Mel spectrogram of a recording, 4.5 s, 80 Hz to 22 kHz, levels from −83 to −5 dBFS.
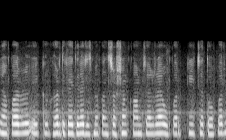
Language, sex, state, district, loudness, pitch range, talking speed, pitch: Hindi, male, Uttarakhand, Tehri Garhwal, -16 LUFS, 220-230 Hz, 265 wpm, 225 Hz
